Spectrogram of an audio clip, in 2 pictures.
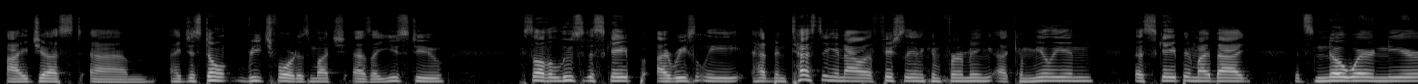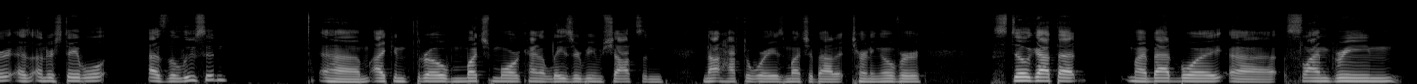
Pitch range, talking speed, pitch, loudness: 135-160 Hz, 160 wpm, 150 Hz, -29 LUFS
